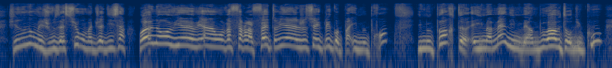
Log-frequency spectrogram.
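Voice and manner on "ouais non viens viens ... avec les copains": put-on southern French accent, much higher, louder. Retelling a man's invitation from their story, in a southern french accent. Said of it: "un moustachu avec l'accent du Sud".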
